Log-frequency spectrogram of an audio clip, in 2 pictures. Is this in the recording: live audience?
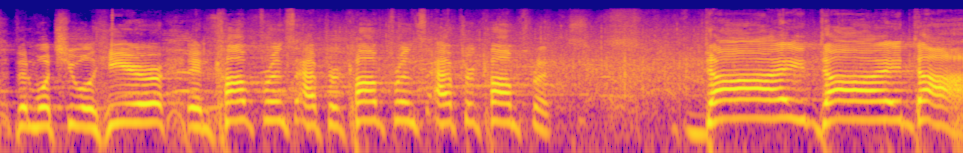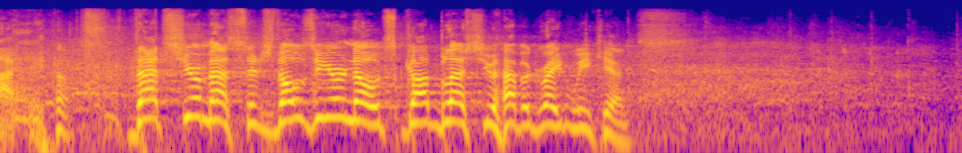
yes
